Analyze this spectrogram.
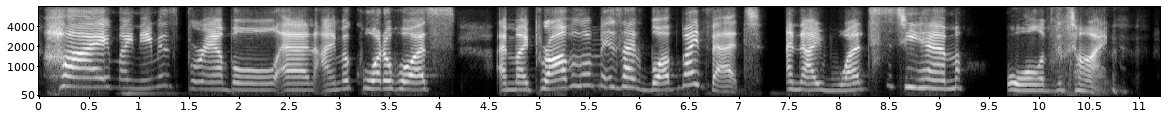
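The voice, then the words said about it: Put-on New Jersey accent. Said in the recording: “I wonder if her horse has a New Jersey accent. I would go with yes.”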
